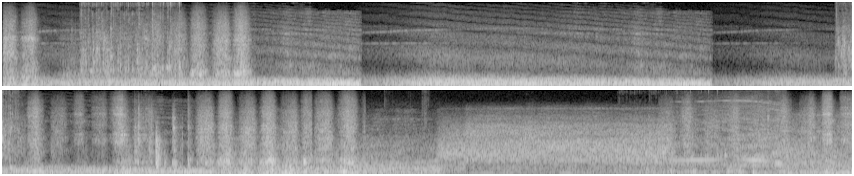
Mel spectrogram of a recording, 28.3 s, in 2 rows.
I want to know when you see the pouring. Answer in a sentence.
You can hear the pouring from 1.2 to 3.0 s, from 13.8 to 14.6 s and from 24.4 to 26.4 s.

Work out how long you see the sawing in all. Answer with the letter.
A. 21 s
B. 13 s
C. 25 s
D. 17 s
B.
